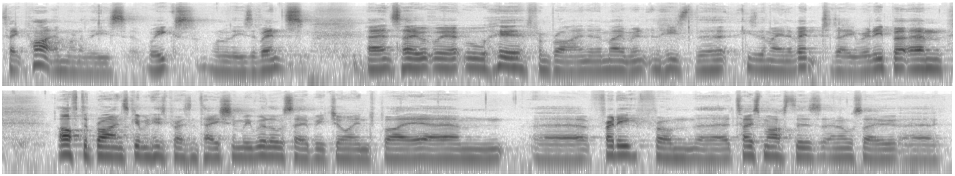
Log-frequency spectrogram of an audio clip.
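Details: Adult male speaker; normal speech.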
